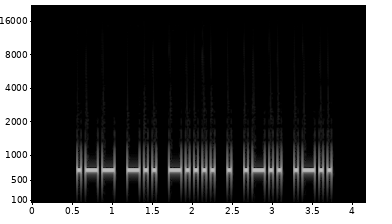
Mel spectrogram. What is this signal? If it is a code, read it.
Morse code, heard as a keyed tone, about 24 wpm, 700 Hz. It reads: WD6ELL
